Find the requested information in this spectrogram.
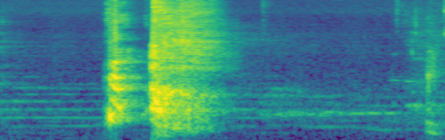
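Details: Sneezing challenge using paper: a short intake followed by one loud explosive sneeze, with faint music in the background; sneeze.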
